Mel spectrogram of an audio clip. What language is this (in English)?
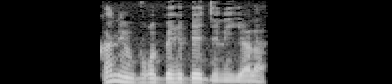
Dagbani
